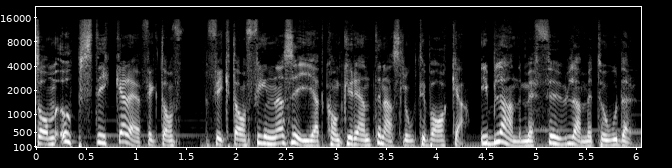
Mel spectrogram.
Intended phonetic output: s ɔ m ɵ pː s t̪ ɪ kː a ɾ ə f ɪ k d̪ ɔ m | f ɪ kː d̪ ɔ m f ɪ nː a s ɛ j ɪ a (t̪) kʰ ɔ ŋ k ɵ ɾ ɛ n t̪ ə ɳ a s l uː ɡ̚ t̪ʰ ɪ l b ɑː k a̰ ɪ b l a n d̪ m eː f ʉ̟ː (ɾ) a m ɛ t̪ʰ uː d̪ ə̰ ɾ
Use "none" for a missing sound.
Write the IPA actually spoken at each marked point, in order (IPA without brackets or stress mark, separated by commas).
t̪, l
